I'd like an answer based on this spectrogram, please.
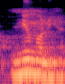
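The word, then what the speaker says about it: pneumonia: है बोलो मलेरिया लिख न्यूमोनिया लिखलो साइलेंट है ना न्यूमोनिया ठीक रिंग वर्म सबसे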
